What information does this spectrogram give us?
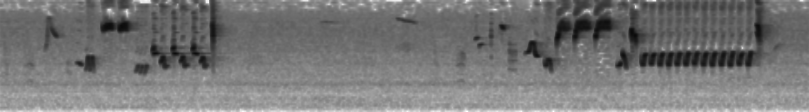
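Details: Wild flycatcher song in two bursts: first a couple of seconds of varied high chirps and whistles, then a pause, then more varied notes running into a fast, even trill of about sixteen repeated notes, with a faint steady hum behind.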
